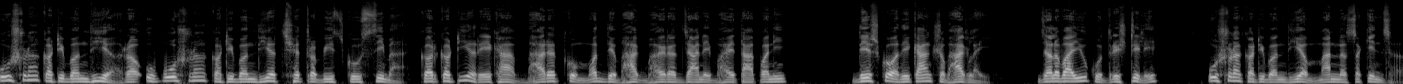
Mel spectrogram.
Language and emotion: Nepali, neutral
